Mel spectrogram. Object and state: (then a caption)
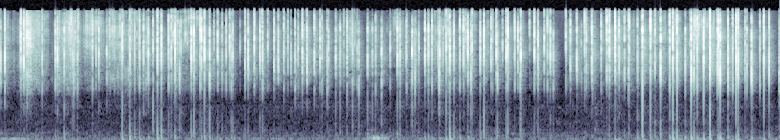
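Plastic compartment box of rhinestones. Long acrylic nails tap the lid of a clear plastic compartment box filled with rhinestones in many fast, bright clicks, while the box is tilted so the stones rattle inside. The sound is crisp and high with almost no low end, and each tap dies away instantly.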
